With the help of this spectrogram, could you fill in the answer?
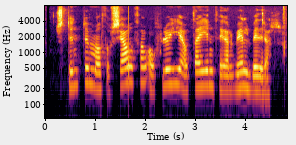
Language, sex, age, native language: Icelandic, female, 20-29, Icelandic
